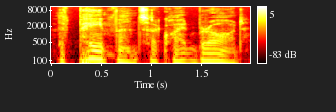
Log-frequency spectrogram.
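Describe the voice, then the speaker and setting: A man narrates a scripted guided meditation in a calm, measured way, pausing often between short phrases. His voice is low, warm and husky, and the recording is dry.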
